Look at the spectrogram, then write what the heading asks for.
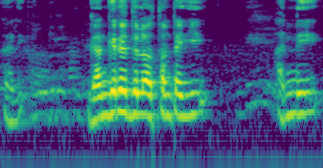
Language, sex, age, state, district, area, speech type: Telugu, male, 60+, Andhra Pradesh, Guntur, urban, spontaneous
